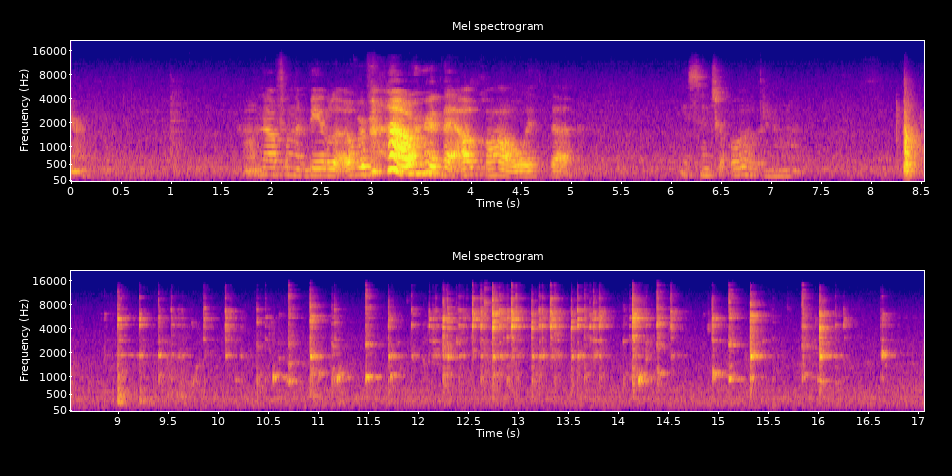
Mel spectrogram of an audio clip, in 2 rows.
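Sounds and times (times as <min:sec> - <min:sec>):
spoon clinking in glass jar: 0:08.9 - 0:16.8.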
